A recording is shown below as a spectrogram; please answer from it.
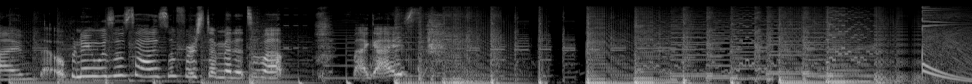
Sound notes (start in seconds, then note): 3.0 sniffles; 3.9 old-school video game music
